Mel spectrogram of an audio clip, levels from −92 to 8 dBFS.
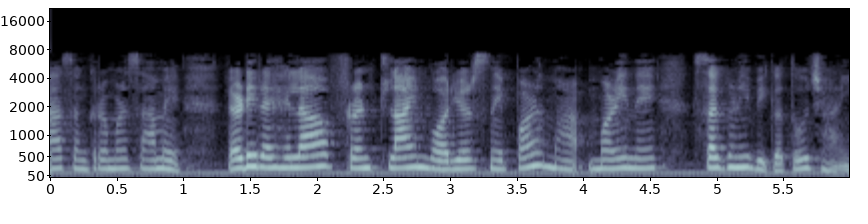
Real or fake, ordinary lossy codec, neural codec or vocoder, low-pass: real; none; none; 7.2 kHz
